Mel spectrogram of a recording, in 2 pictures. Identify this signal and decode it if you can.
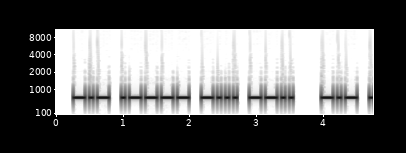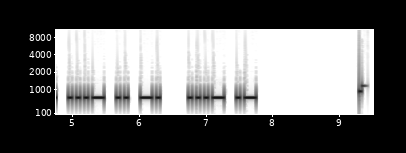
Morse code, heard as a keyed tone, about 20 wpm, 700 Hz. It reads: K1BZ KEVIN VA
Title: K1USN SST QSO Practice - 20wpm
